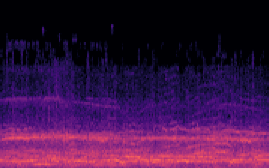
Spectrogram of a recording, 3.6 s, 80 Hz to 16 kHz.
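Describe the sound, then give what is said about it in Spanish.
Street sounds of Bogotá in 2019: a dense, steady din of many overlapping voices chattering at once, with a constant murmur of background noise and no pauses throughout. “Así suena Bogotá.”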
